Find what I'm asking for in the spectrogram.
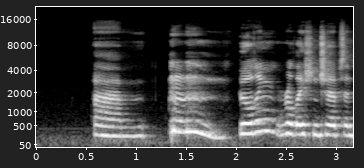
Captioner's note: clears throat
